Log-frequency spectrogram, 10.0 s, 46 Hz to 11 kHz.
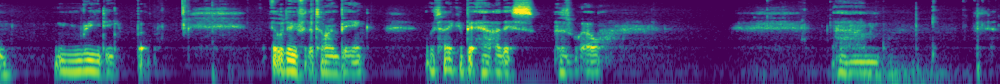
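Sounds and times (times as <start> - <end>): soft breathing: 1.8 - 2.6, 3.8 - 4.3, 6.0 - 10.0.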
